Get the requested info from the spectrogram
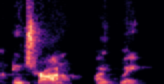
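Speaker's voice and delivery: normal talking voice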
